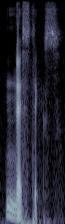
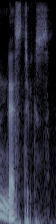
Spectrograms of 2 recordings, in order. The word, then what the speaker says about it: Mnestics: Mnestics. Class W, X, Y, and Z. Same Greek root as the word mnemonic. The M is silent.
